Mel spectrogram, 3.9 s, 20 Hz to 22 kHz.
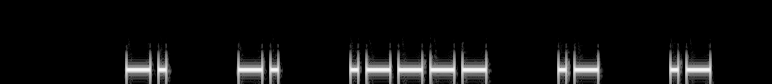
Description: Morse code, heard as a keyed tone, about 32 wpm, spaced as for 17 wpm, 700 Hz. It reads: NN1AA
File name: Lesson 15g - Number 5 - Call Signs 30wpm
